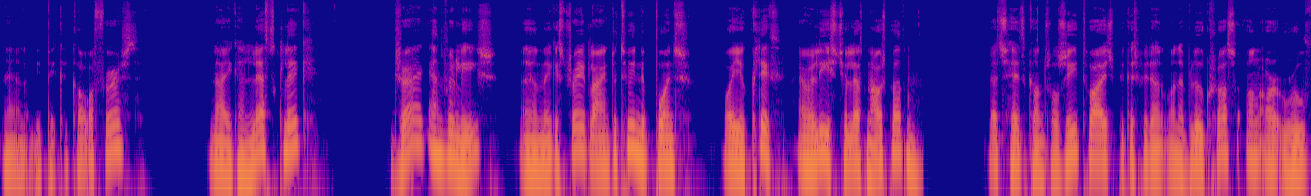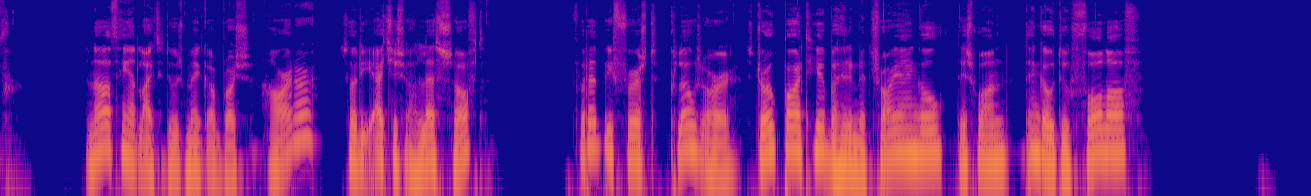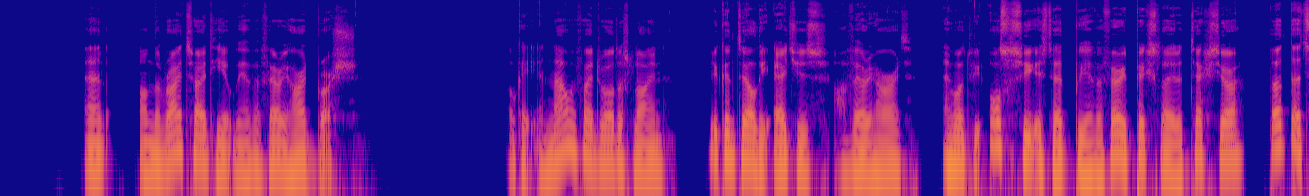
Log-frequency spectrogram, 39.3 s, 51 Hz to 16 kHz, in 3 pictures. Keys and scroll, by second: 11.8 ctrl+z, 13.1 ctrl+z.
